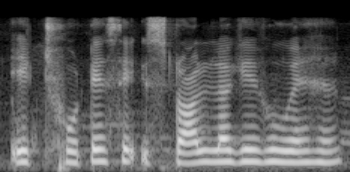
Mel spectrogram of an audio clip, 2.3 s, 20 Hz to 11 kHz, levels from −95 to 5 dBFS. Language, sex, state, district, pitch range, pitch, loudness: Hindi, female, Bihar, West Champaran, 210-225 Hz, 215 Hz, -15 LUFS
